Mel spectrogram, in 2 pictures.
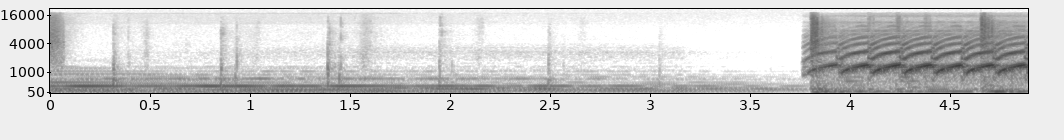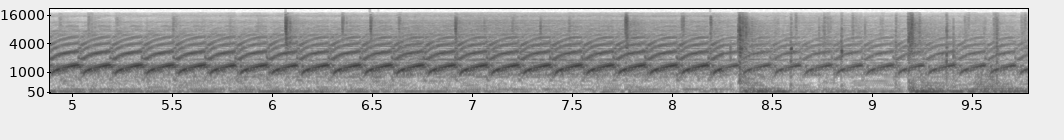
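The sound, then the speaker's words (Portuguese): A backup alarm blares on suddenly after a quieter stretch, a loud electronic wail of rapidly repeating warbling tones that keeps sounding steadily to the end. “Pensei que você fosse cuidar do alarme. Deve ser um alarme reserva, se pegarem a gente.”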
